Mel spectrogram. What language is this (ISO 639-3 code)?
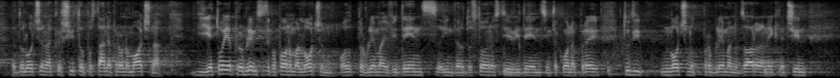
slv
